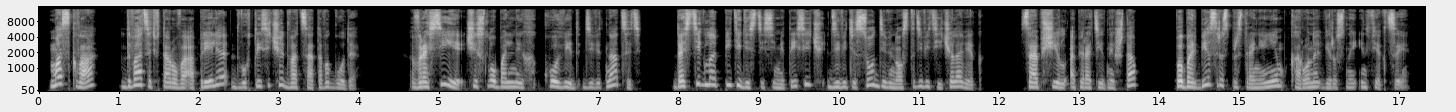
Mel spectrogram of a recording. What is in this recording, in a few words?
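Russian Russia female narrative; russian voice over talent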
